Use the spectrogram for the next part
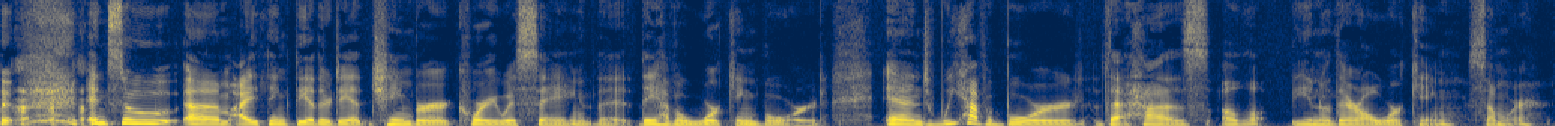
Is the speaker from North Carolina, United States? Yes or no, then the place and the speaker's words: no; Keizer, Oregon, United States; I actually grew up here in Kaiser most of my life.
